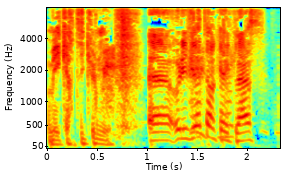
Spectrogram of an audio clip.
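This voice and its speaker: A man hosting an evening call-in radio show, joking and teasing callers in quick banter. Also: high-pitched, wildly swooping pitch, fairly bright tone, husky, faint music behind. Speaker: radio host taking callers. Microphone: studio microphone.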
